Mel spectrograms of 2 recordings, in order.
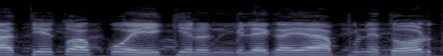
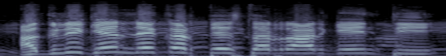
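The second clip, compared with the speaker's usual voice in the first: excited; 7 semitones higher, 8 dB louder than usual. Real, not acted. Fast ball commentary.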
